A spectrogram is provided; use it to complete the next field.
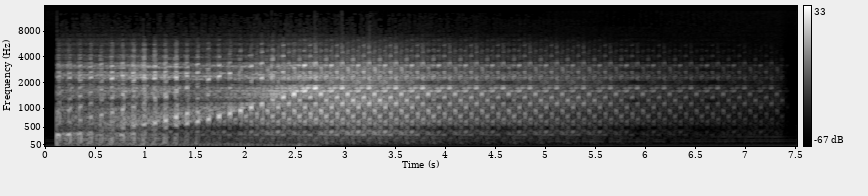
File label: stereo beep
